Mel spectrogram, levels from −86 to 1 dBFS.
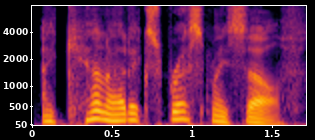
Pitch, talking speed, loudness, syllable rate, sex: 140 Hz, 140 wpm, -16 LUFS, 4.4 syllables/s, male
